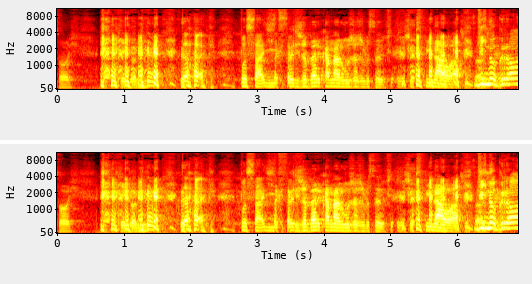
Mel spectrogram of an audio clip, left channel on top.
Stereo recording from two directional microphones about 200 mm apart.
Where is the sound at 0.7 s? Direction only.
15° left (ahead or behind).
